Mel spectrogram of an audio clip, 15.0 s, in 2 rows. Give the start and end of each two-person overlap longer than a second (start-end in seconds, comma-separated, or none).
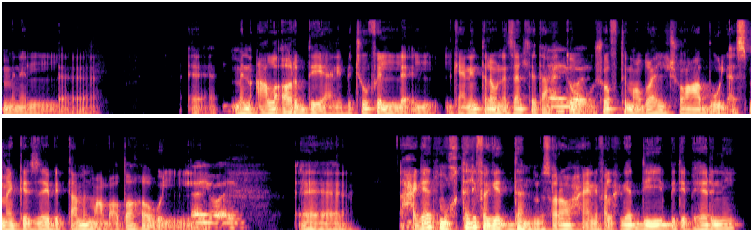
none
